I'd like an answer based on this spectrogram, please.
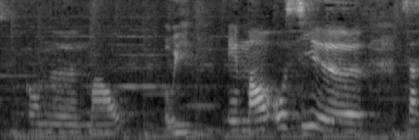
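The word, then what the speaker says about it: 毛: C'est pas les plumes, ça se dit presque pareil qu'un mot pour parler d'argent. Ouais. Et le plume en chinois, ça prononce comme mao.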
